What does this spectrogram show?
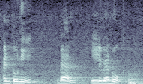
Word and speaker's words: Antony van Leeuwenhoek: Antony van Leeuwenhoek, pronunciation is Antony van Leeuwenhoek.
